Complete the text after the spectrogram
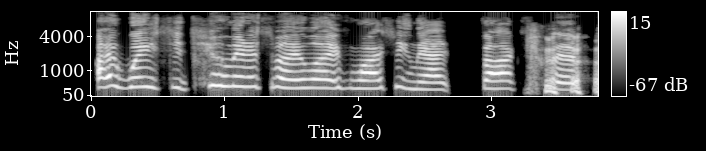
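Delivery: high-pitched imitation of an outraged commenter; mock angry yell. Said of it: "then they yell at me".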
